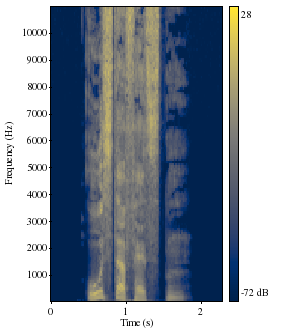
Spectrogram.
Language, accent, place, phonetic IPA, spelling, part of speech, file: German, Germany, Berlin, [ˈoːstɐˌfɛstn̩], Osterfesten, noun, De-Osterfesten.ogg
- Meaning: dative plural of Osterfest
